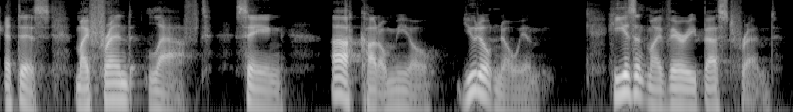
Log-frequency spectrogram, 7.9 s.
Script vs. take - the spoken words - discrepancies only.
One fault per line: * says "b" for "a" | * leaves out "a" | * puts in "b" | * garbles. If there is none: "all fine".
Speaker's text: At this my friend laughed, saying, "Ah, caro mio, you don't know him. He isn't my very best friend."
all fine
